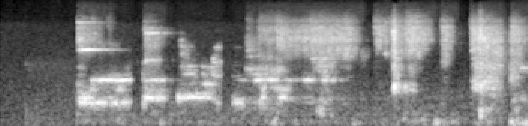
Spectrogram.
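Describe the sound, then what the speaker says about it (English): A phone's melodic ringtone plays in bursts of bright chiming tones after a brief silence, fairly faint and repeating in short phrases. "Let me get the phone. It keeps ringing."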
